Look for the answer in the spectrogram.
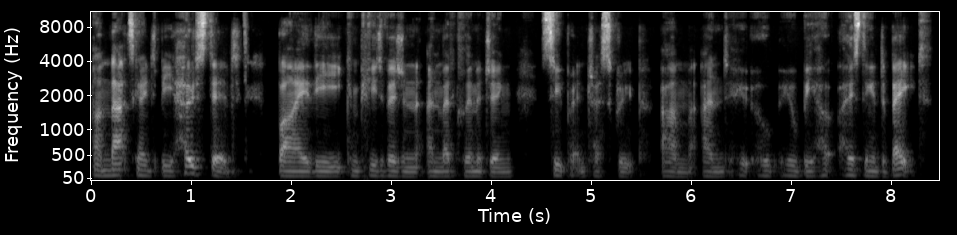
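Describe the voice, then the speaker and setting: Male group organiser, casual update delivered with plenty of ums, slightly low voice. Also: steady tone, normal speed, fairly bright tone. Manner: chatty, many ums. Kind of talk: meeting update. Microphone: computer mic on a video call.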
